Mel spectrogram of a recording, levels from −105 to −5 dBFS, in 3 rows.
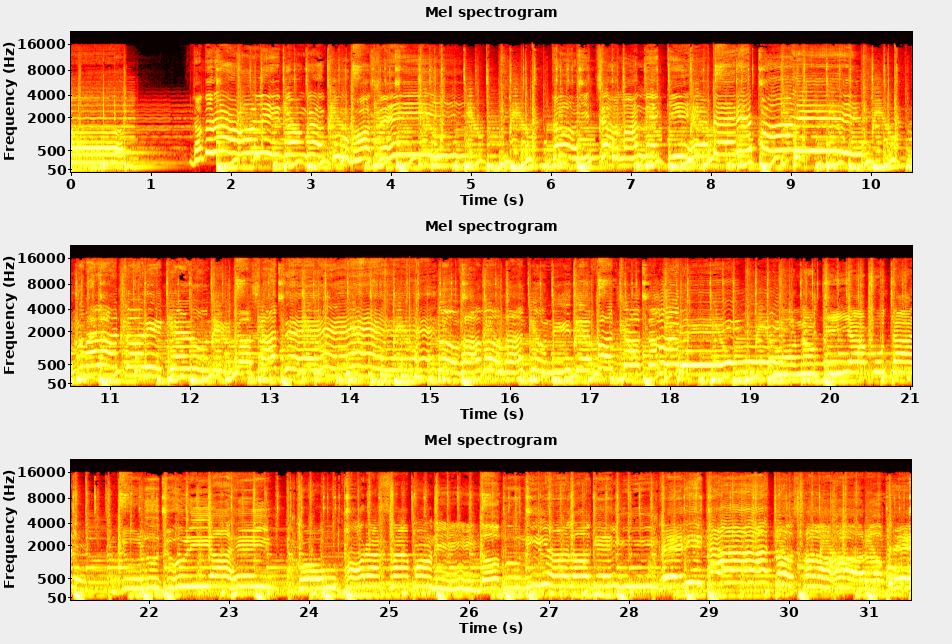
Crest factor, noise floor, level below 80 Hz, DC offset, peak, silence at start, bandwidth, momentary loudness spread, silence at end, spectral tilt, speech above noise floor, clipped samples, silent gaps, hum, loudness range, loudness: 12 dB; -35 dBFS; -26 dBFS; under 0.1%; 0 dBFS; 0 s; 16.5 kHz; 5 LU; 0 s; -4.5 dB/octave; 23 dB; under 0.1%; none; none; 2 LU; -13 LUFS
